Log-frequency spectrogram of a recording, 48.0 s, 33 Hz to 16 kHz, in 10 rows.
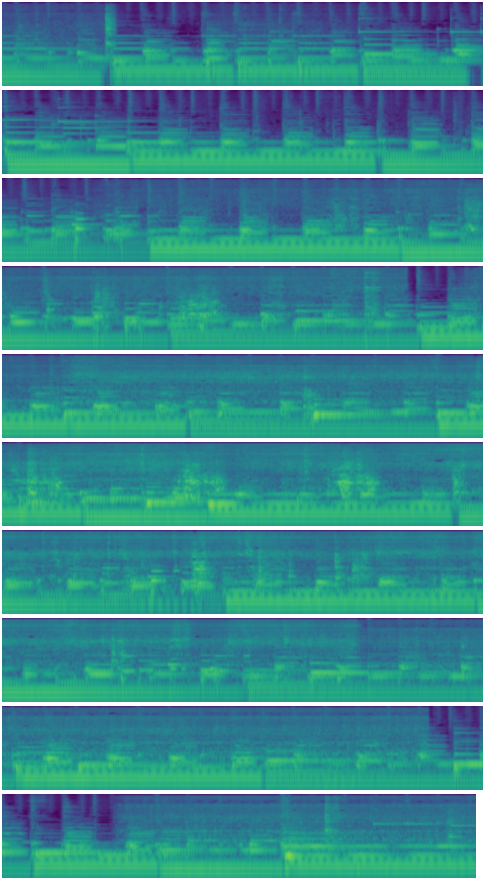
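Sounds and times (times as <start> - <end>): food sizzling in a pan: 0.0 - 1.2, 10.2 - 42.8, 44.4 - 48.0
background music: 0.0 - 48.0
stirring scrape in a pan: 12.8 - 13.3, 14.1 - 17.3, 24.0 - 24.8, 25.5 - 33.2.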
